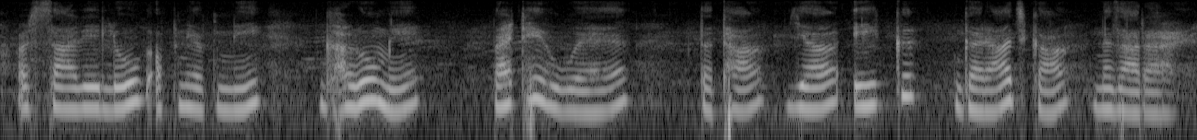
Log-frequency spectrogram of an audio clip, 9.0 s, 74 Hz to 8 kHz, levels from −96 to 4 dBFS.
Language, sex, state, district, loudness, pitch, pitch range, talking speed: Hindi, female, Bihar, Sitamarhi, -36 LUFS, 225 Hz, 205-255 Hz, 105 wpm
